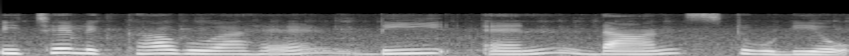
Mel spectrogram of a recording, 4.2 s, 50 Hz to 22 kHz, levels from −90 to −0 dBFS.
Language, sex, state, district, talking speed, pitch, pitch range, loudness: Hindi, female, Chhattisgarh, Bastar, 85 wpm, 240 Hz, 210-260 Hz, -15 LUFS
